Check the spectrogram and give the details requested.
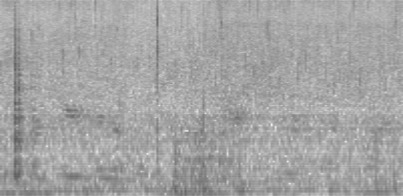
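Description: Shredded cabbage, green beans and ground meat sizzling in a nonstick wok, a steady frying hiss. Two short sharp knocks come just after the start and about a second and a half in.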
